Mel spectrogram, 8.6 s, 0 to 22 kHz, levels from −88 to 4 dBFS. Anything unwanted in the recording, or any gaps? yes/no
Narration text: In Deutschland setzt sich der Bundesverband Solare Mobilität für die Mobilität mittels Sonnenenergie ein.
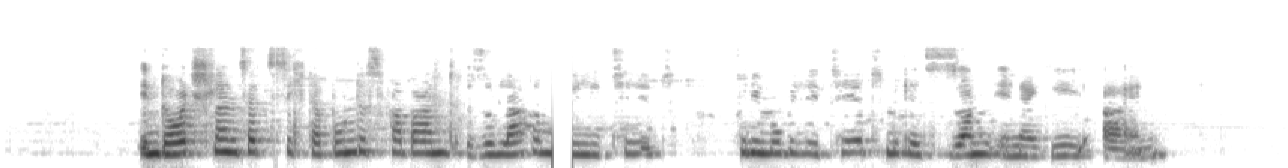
yes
